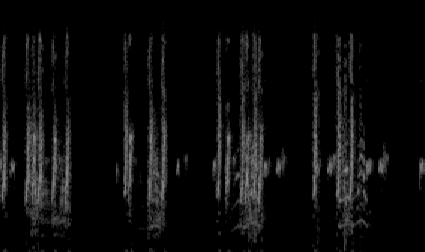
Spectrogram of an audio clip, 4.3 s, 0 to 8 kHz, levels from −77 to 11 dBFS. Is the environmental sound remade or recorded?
recorded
